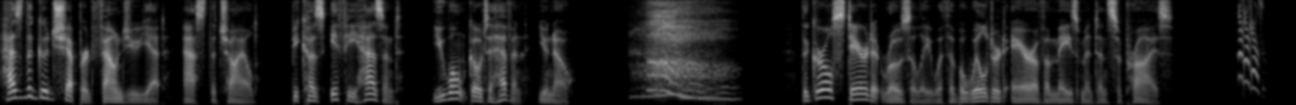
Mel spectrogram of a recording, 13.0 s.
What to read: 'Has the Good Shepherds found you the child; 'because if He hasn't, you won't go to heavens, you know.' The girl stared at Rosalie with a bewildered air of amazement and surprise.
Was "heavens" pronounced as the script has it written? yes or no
no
